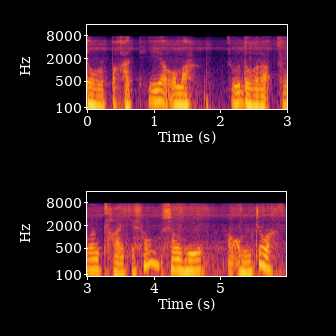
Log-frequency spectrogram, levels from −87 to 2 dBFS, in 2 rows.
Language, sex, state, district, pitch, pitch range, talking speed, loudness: Mizo, male, Mizoram, Aizawl, 120 Hz, 105-130 Hz, 180 wpm, -18 LUFS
